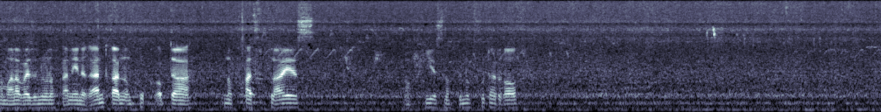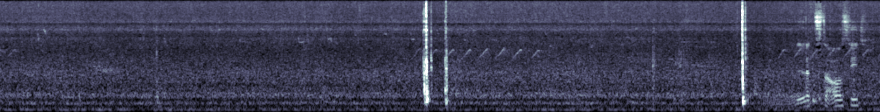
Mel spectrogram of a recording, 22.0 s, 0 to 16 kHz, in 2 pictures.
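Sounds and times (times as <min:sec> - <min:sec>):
honeybees buzzing: 0:00.0 - 0:22.0
sharp knocks: 0:16.3 - 0:16.7, 0:20.2 - 0:20.6.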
